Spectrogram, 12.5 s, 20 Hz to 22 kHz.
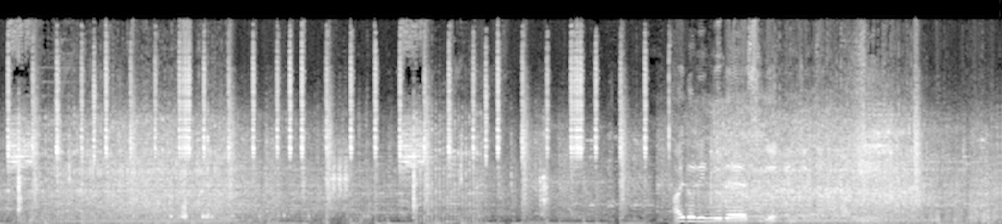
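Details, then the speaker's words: Yamaha Majesty 125 scooter after cylinder cleaning with fuel additive, now back on regular gasoline: still afterfiring. The idle is ragged and hunting with sharp pops about three a second and dies when the hand releases the throttle. "The engine starts but is not stable. It will stop when you release your hand."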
